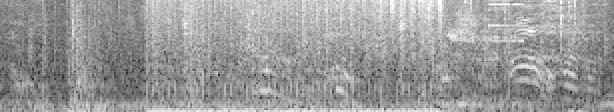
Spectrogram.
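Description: Video game gunfire rattles in quick bursts.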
